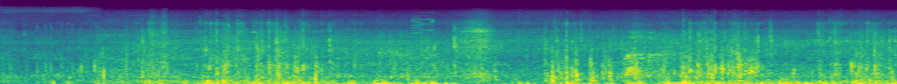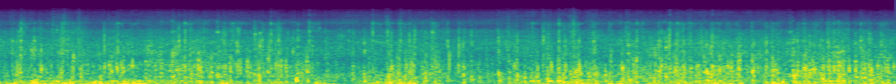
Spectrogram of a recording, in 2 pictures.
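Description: Bicycle tyres rumble and crunch over a dirt trail.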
